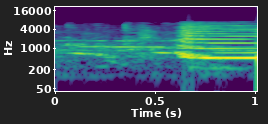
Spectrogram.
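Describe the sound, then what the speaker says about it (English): An air horn blares from the crowd at a high school football game, one loud, sustained brassy blast that swells and holds, with a voice talking over it. "There's that air horn. Somebody brought it to the game."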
